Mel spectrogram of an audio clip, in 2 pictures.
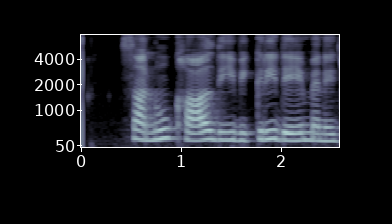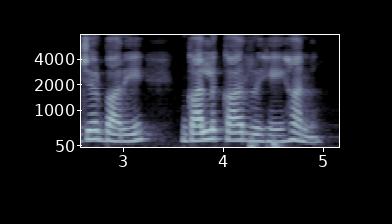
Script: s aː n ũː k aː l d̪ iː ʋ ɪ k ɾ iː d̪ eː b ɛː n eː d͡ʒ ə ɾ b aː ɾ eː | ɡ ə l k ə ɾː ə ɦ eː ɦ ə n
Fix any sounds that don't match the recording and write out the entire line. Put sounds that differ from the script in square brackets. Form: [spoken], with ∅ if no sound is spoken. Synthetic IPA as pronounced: s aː n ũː [kʰ] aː l d̪ iː ʋ ɪ k ɾ iː d̪ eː [m] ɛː n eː d͡ʒ ə ɾ b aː ɾ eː | ɡ ə l k ə ɾː ə ɦ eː ɦ ə n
